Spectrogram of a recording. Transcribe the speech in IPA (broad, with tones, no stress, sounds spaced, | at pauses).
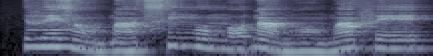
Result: v e˦ z ɔ̃˨ ɓ ã˨˦ s ĩ˦ ŋ o˧ ŋ ɔ˨˦ ɗ ã˨ ɡ ɔ̃˨ b ã˦ f e˦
